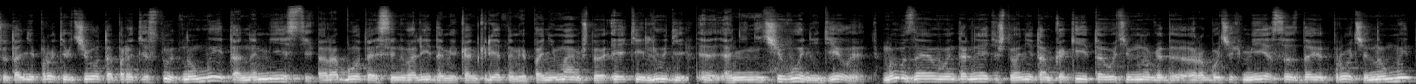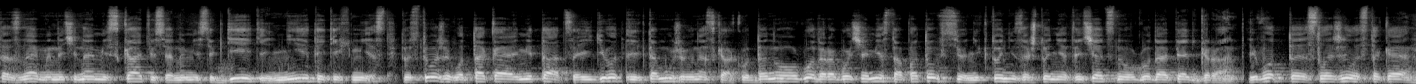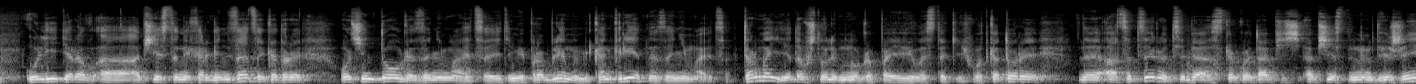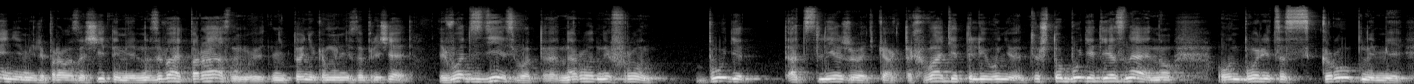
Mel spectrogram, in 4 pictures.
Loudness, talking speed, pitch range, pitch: -13 LUFS, 155 wpm, 105-130 Hz, 115 Hz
